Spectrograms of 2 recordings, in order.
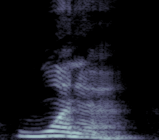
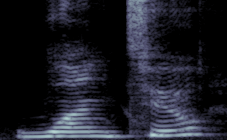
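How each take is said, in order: First: The words run together into one reduced word. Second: Two separate words are said in full. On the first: This is the fast, informal spoken form. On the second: This is the full, formal way of saying it.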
